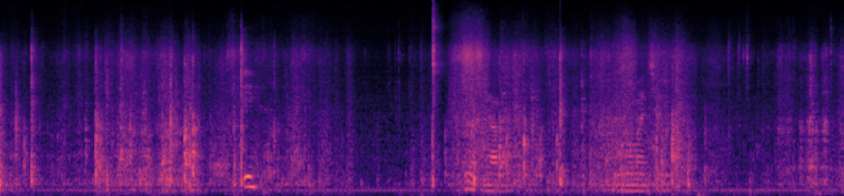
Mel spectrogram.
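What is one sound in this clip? Stiff fabric of a bag rustles.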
